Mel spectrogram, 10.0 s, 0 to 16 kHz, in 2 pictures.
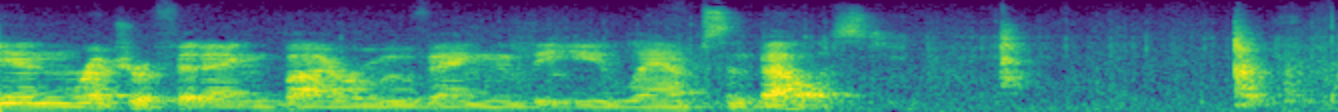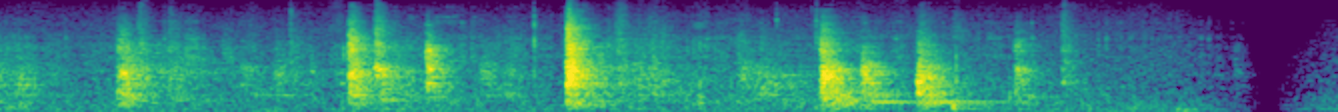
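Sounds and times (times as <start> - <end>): clicks and knocks on light fixture: 4.6 - 9.8.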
